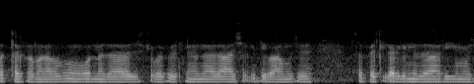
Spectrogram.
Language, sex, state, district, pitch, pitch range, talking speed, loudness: Hindi, male, Maharashtra, Nagpur, 125 Hz, 120-125 Hz, 215 wpm, -29 LUFS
